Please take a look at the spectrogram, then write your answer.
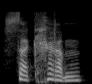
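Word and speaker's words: L'chaim: I think I pronounced it with the more Yiddish sakrem, but lakheim for everyone.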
